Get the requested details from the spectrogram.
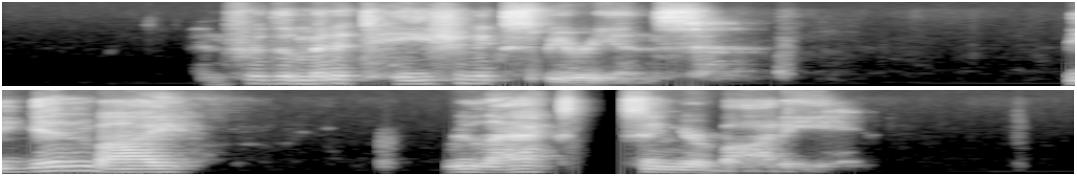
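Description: A middle-aged man talks calmly and close to a microphone, as if in an online call.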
